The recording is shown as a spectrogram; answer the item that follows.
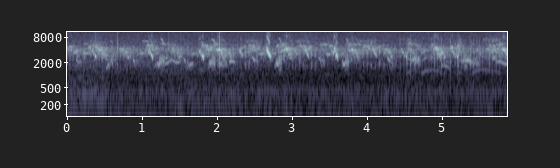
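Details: A male common starling sings a busy, rambling, high-pitched medley of squeaky whistles, clicks, sliding notes and rattles with mimicked calls woven in, rattling his bill on a house chimney pot in suburban gardens.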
